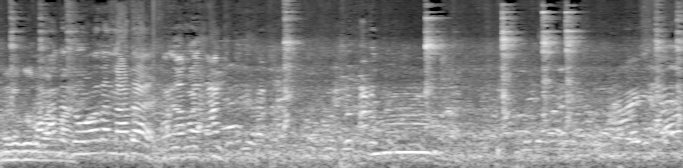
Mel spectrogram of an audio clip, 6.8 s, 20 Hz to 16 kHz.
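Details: Improved-breed dairy cows and calves at Aftabganj cattle market, Bangladesh, 26 May 2024: a deep, short moo opens, and a brief higher lowing follows a few seconds later. Haggling voices and market chatter surround them.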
